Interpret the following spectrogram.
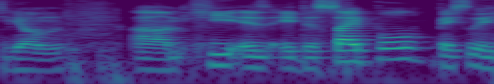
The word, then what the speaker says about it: Jung: complex that's Alfred Adler then Carl Jung that's pronounced Jung he is a disciple basically he means he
